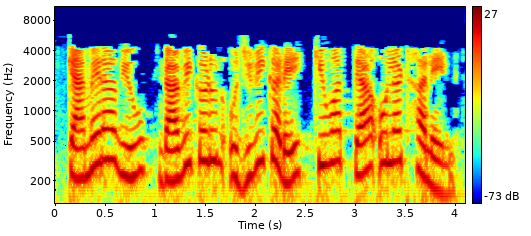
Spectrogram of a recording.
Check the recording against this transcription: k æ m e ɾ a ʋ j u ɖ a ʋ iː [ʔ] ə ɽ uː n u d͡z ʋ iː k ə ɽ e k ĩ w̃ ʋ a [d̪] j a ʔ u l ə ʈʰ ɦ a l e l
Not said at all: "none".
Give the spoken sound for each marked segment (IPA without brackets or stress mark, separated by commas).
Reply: k, t̪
